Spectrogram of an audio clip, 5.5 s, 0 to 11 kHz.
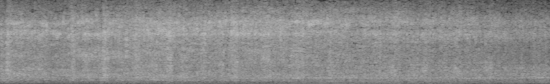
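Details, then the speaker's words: Tenshodo brass USRA 0-8-0 model steam locomotive, heavily geared down, running on track: constant harsh, gritty hiss with a faint ticking about three times a second; gears sound like grinding, a known issue with this locomotive. "because once I run it you'll understand why it makes a really loud noise that sounds like gears grinding"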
